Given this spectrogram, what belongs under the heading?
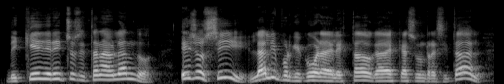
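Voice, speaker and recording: Indignant high-voiced Argentine man. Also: sing-song, fairly quick. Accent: Argentine Spanish. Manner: indignant, emphatic, repeating points. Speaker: political commentator. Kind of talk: reaction video commentary.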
